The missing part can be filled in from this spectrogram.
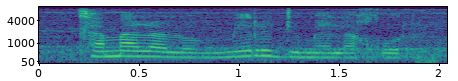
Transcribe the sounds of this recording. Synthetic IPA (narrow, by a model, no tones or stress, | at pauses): t͡ɬʰamalalɔmɪrɪdumɛlaχʊːrɪ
